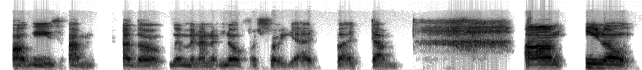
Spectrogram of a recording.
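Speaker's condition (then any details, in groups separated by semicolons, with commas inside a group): Down syndrome; flat feet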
